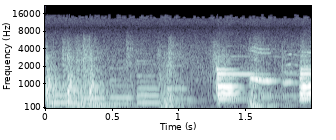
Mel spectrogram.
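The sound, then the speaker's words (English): Heavy thumps on a door at three in the morning by people standing outside: several dull, low, uneven knocks with short gaps between them. “They're all standing out there banging on my door.”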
